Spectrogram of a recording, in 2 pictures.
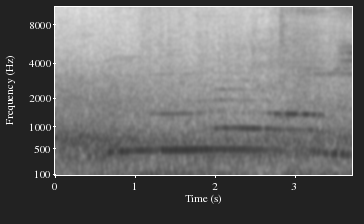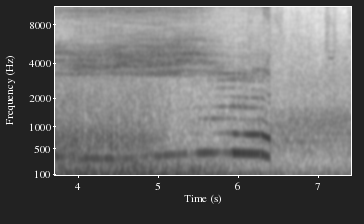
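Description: A man's voice sings in a high, wavering tone.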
